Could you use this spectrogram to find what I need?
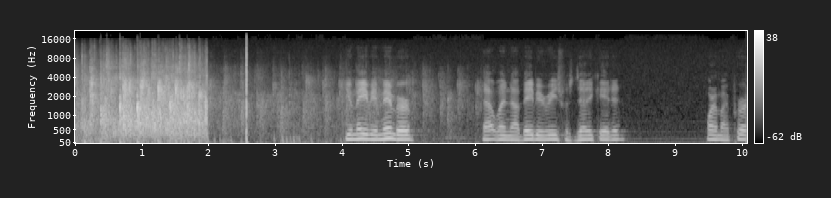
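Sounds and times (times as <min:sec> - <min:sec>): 
audience clapping: 0:00.0 - 0:06.6
speech: 0:04.1 - 0:05.2, 0:06.1 - 0:08.3, 0:09.5 - 0:10.0.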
